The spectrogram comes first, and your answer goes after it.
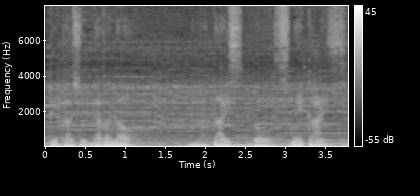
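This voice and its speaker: An actor playing a grave storyteller, narrating karate rivalries in a solemn, measured, dramatic scripted style for a video game. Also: male voice, lowish voice, loud music behind the voice.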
